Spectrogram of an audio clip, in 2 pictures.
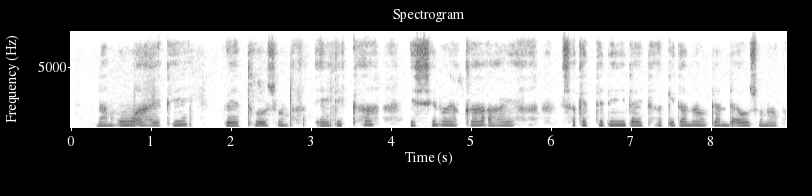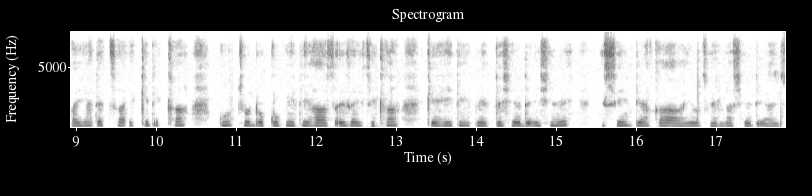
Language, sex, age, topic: Gamo, male, 18-24, government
